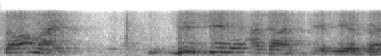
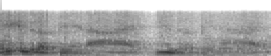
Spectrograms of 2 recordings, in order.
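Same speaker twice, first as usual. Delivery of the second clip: much lower, much softer trailing off; fading away; 14 semitones lower, 6 dB quieter than usual. Real, not acted. Comic repeating the reassurance, fading out quietly. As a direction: let it die away to nothing.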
